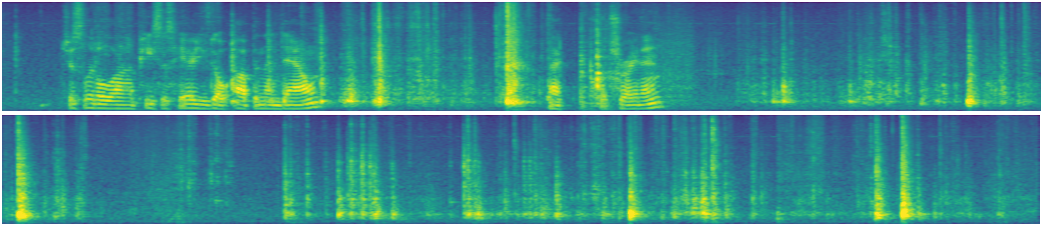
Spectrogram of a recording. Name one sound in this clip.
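Plastic toy parts click and knock as they are handled.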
